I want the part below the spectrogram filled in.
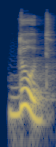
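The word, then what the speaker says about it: דּוּד: like uh for example if we take the same letters from David and instead of we add shorok it will be dud electric water heater perhaps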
